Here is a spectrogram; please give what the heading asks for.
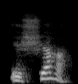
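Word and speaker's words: אִשָּׁה: That's for man, it's pronounced Ish. For woman, it's Olive, Sheen, and Hay, Isha.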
